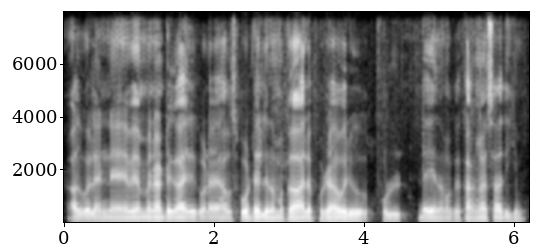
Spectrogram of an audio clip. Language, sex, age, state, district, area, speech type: Malayalam, male, 30-45, Kerala, Kottayam, urban, spontaneous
